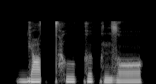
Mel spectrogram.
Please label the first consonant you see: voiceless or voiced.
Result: voiced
